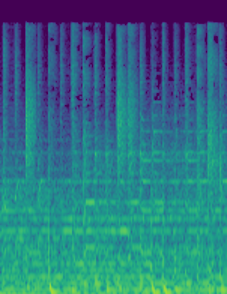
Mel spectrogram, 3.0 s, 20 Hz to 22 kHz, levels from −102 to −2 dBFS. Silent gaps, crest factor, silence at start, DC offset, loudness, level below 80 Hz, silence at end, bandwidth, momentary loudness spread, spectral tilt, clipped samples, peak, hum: none; 14 dB; 0 s; 1%; -27 LUFS; -32 dBFS; 0 s; 16 kHz; 3 LU; -5 dB/octave; under 0.1%; -12 dBFS; none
